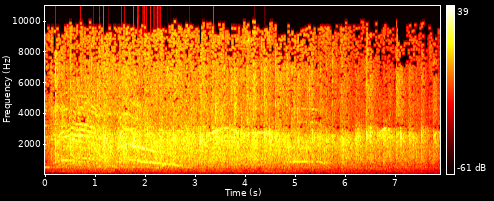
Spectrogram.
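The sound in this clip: Loud applause greets a speaker stepping up at a meeting, many hands clapping in a dense, continuous roar that holds strong for most of its length before easing slightly toward the end.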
